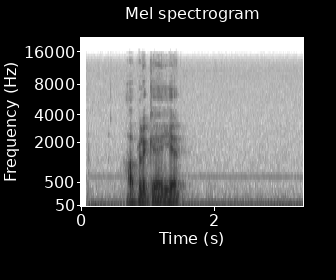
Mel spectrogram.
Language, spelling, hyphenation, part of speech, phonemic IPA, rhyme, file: Norwegian Bokmål, ablegøye, ab‧le‧gøy‧e, noun, /abləˈɡœʏə/, -œʏə, NB - Pronunciation of Norwegian Bokmål «ablegøye».ogg
- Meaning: 1. mischief and imagination 2. pranks and games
